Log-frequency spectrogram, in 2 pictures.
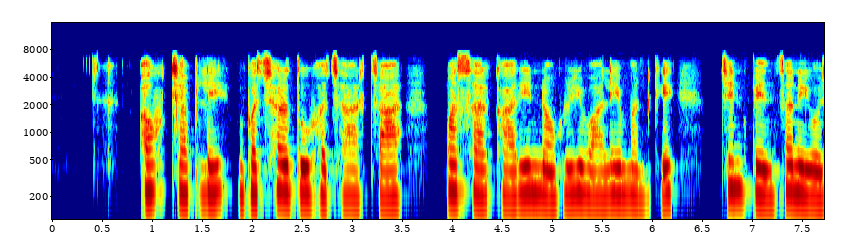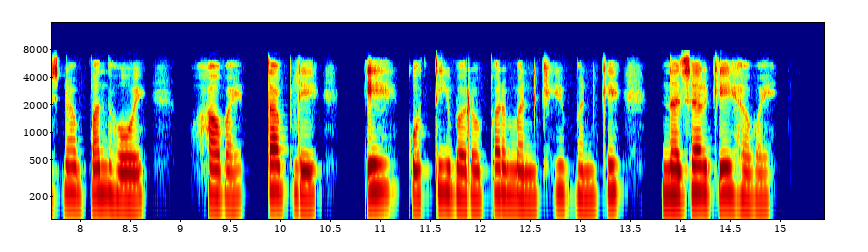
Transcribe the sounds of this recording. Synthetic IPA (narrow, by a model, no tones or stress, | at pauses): əʋd͡ʒəblebət͡ʃʰəɾd̪oːɦəd͡ʒaːɾt͡ʃaːɾ | mãsəɾkaːɾinɔːkɾiʋaːlemənke | d͡ʒɪnpẽːnsənjoːd͡ʒnabə̃nd̪ɦoːe | həʋəet̪əble | ekoːt̪ibəɾoːbəɾmənkʰemənke | nəd͡ʒəɾɡeɦəʋəe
